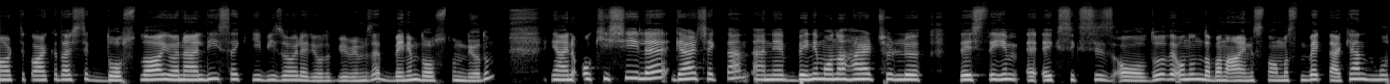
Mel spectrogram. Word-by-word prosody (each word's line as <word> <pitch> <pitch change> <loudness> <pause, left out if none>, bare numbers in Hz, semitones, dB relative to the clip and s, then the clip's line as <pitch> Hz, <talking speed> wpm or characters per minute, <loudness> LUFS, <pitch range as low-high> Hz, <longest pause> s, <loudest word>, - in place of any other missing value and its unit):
artık 215 +1 -2
arkadaşlık 220 +2 -2 0.2
dostluğa 215 +3 +2
yöneldiyse 220 +3 +2
Ki 220 -2 -6
biz 205 -1 -3
öyle 200 -2 0
diyorduk 170 0 -5
birbirimize. 175 +6 -2
"Benim 195 +3 +1
dostum" 185 0 -2
diyordum. 170 - -2 0.6
Yani, 215 0 +3
o 255 0 0
kişiyle 275 +3 +2
gerçekten, 255 +5 0
hani, 220 -3 0
benim 240 +3 +4
ona 240 0 +4
her 245 +1 +4
türlü 225 -2 +1 0.4
desteğim 220 +2 +1
e 185 - -1
eksiksiz 205 0 -4
oldu 185 +5 -1
ve 235 - +1
onun 235 +1 +1
da 205 -2 +1
bana 190 -2 +1
aynısını 180 +2 -1
olmasını 190 +2 -4
beklerken 225 +2 0
bu 220 0 -3
220 Hz, 140 wpm, -23 LUFS, 195-235 Hz, 0.6 s, benim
